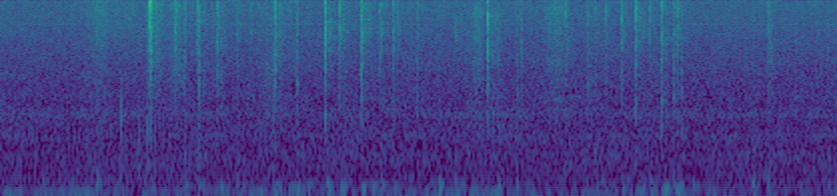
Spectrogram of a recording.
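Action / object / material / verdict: tap / plastic laptop keyboard keys / plastic / none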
